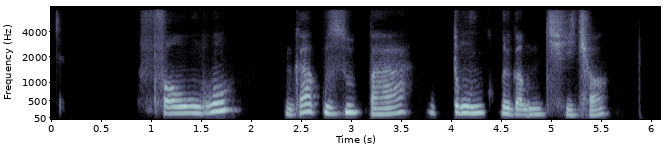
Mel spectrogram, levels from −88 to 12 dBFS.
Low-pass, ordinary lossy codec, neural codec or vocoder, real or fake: 7.2 kHz; MP3, 48 kbps; codec, 16 kHz in and 24 kHz out, 0.9 kbps, LongCat-Audio-Codec, fine tuned four codebook decoder; fake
